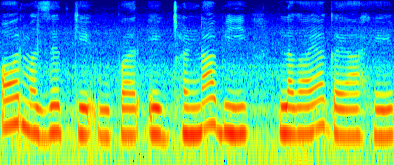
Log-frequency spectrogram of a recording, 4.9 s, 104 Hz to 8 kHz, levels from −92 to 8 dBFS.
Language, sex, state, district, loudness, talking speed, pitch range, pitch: Hindi, female, Bihar, Madhepura, -14 LUFS, 120 wpm, 230-245 Hz, 235 Hz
